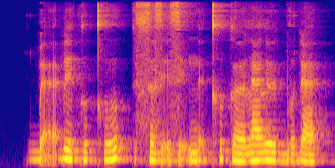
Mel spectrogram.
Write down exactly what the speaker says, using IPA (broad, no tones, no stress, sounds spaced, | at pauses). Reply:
ɡ͡b æ̰ ɓ e k ʊ kʰ ʊ | s ə z ḛ z ḛ n ɛ̰ kʰ ʊ k œ l æ l ø ɡ͡b ʊ ɗ æ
